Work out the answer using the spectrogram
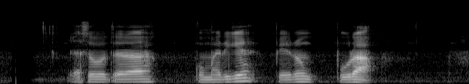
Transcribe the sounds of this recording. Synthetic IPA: jɐ̰sɐbot̪ɐɾa | kumɐɾiɡepeɾumpuɾaː

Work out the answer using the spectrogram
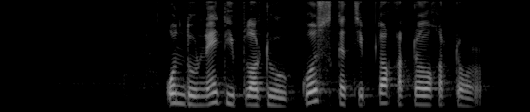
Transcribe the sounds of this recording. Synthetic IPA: ʔunt̪uned̪̥i̤plɔɖ̥o̤kʊskət͡ʃip̚t̪ɔkəɖ̥ʊlkəɖ̥ʊl

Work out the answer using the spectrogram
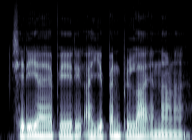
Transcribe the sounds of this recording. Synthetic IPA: ɕɐɾijaːjɐpe̞ːɾɨʔɐjːɐpːɐnpiɭːɐe̞̰nːaːɳɨ

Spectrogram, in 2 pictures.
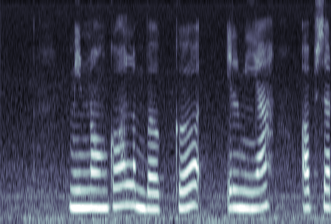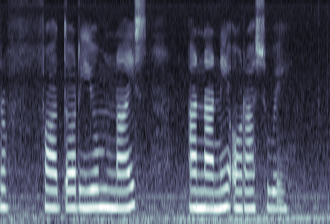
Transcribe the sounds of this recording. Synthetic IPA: minɔŋkɔləmba̤ɡ̥ɔ̤ | ilmiah | ʔɔbsər | fat̪oɾiʊmnaɪs | ananeʔoɾasuwe

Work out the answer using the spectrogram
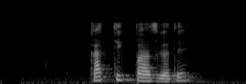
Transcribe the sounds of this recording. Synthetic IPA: kat̪ːik̚pãt͡sɡʌt̪e

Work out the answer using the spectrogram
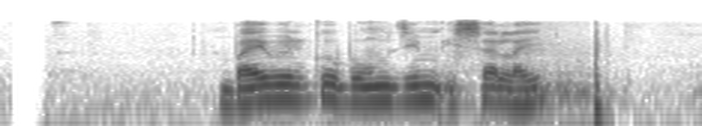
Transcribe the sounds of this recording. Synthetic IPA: bajwelkobomzimḭsalaj

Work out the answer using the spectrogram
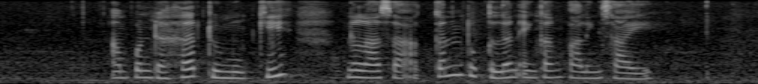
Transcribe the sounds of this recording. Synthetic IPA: ʔampʊnɖ̪̥a̤hard̪̥ṳmuɡ̥i | nəlasaa̰kənt̪uɡ̥ə̤lanʔiŋkaŋpalɪŋsae

